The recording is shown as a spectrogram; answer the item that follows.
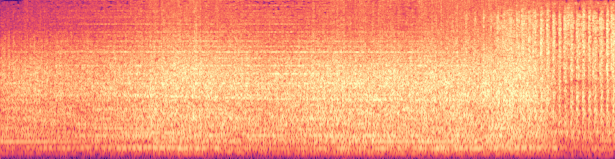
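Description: Military helicopter in flight: steady rotor and engine noise that swells slightly. A fast, even pulsing sets in about five and a half seconds in.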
